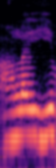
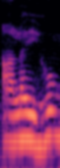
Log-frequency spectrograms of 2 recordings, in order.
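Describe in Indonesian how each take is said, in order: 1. Vokal setelah h adalah bunyi i. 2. Vokal setelah h adalah bunyi u.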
